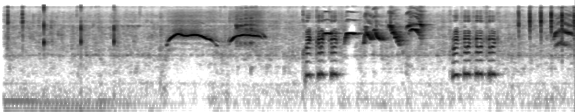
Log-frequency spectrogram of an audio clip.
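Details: Agitated Oriental magpie-robin, tail spread and in attacking mood, sings clear arched whistles, then fast varied phrases of sharp chips, rattles and harsh notes; a low hum sounds at the start.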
